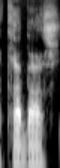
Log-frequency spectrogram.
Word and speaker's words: Kadesh: So at Kadesh, or you can just say Kadesh using kind of the Israeli pronunciation today.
